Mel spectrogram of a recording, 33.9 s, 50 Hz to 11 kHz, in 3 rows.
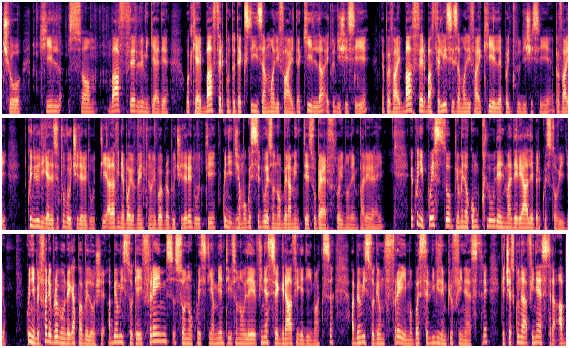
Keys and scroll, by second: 6.9-7.6 typing, 9.1-10.2 typing, 11.9-14.8 typing.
